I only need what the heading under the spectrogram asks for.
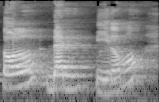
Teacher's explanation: ketika menyebutkan l Dark seperti dalam kata tol dan pil bagian udara keluar dari sisi-sisi lidah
